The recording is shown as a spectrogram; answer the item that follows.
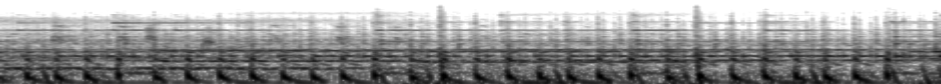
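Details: Only music is heard, with steady chiming mallet tones over a repeating low pulse and no animal voice. Layered bell-like notes ring throughout, and no call or cry breaks through.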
